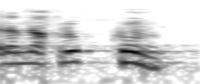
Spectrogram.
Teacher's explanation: فالاستعلاء الذي يحصل في القاف عند ادغامها سيبقى على هذه الرواية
